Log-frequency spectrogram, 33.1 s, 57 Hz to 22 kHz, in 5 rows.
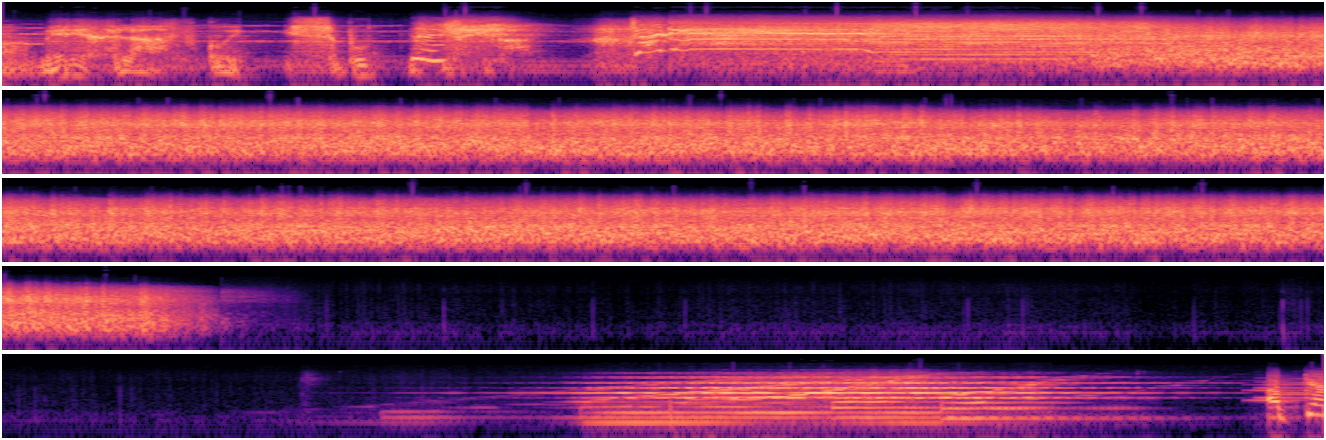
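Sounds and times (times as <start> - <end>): pitched many-toned wail: 3.0 - 7.5, 28.4 - 33.0
loud steady rushing noise: 3.2 - 20.9.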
